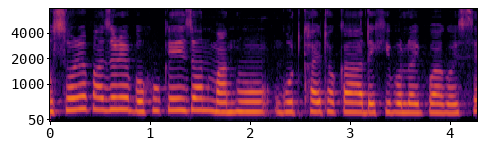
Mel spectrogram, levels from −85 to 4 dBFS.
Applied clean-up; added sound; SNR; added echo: none; none; none; none.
